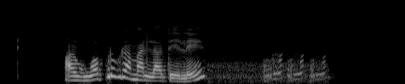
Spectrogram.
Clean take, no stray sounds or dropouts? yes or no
no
